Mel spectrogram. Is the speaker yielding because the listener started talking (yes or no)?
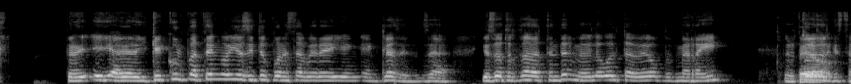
yes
